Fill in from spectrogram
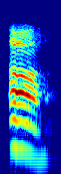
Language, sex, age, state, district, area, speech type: Manipuri, female, 30-45, Manipur, Senapati, rural, conversation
